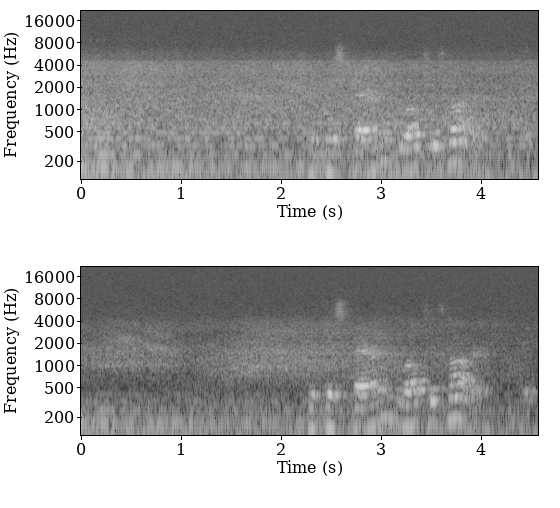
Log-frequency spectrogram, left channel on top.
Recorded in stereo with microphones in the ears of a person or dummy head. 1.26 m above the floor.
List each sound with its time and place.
2.3 s a man speaking: 25° right (ahead or behind), 7 m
